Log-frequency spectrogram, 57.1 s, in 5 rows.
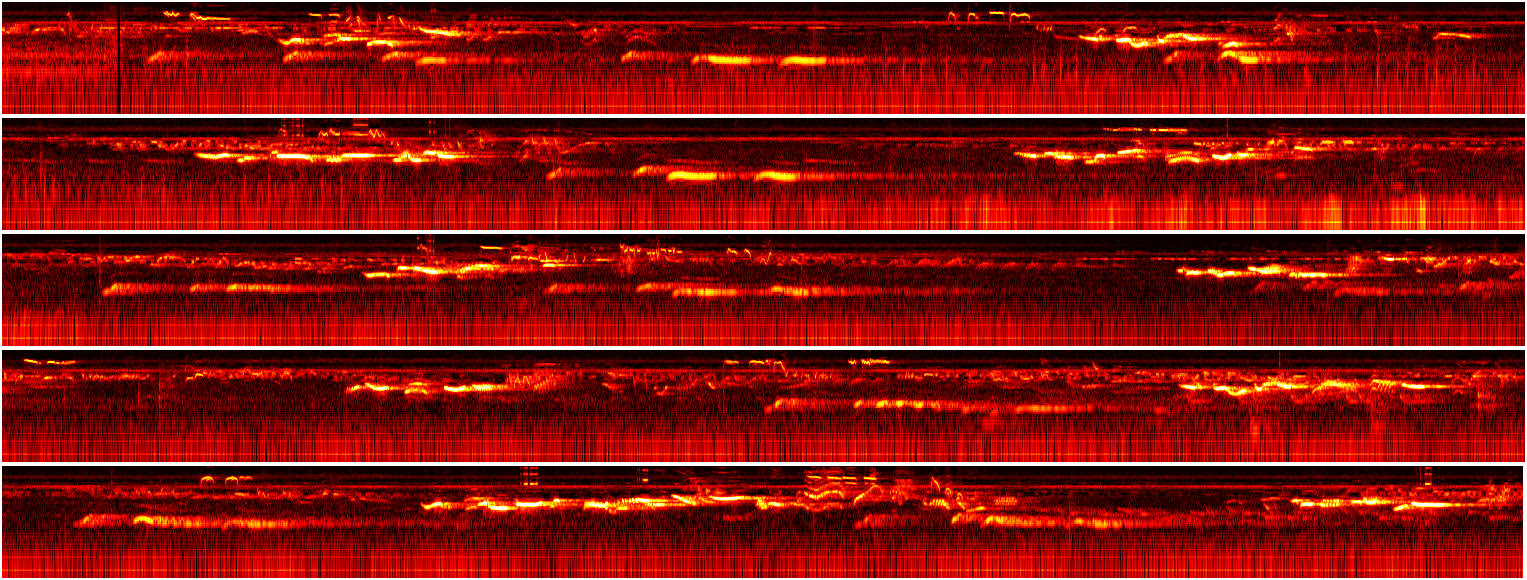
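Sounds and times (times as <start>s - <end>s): faint steady high tone: 0.0s - 7.5s
birds singing and chirping: 0.0s - 57.0s.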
